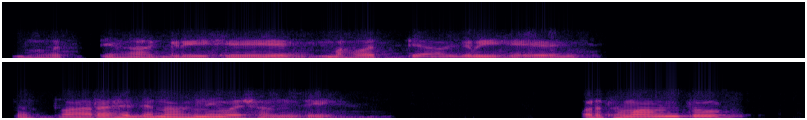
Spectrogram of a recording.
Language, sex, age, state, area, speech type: Sanskrit, male, 18-30, Haryana, rural, conversation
